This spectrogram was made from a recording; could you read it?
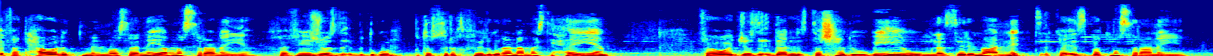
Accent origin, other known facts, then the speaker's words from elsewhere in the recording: Tawfiqiya, Minya Governorate, Egypt; born there; والحمد لله ربنا أنعم علي بنعمة الإسلام. أنا من مواليد التوفيقية، مركز صملوط، محافظة المنيا، مواليد يناير 93، 1/1/93.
